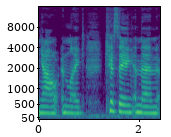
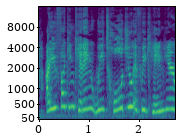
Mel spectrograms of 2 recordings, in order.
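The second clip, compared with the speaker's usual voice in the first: higher, incredulous retold protest; mock indignation; 6 semitones higher than usual. Catherine confronts the driver, mock indignant protest. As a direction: imitate a friend protesting, pitched up. Friend arguing over ride, acted.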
